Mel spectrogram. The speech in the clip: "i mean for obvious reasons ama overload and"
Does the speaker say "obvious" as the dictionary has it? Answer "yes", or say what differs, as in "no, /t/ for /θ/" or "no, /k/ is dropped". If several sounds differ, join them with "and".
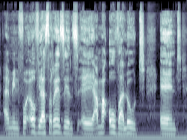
no, /b/ is dropped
